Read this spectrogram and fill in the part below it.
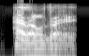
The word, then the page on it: heraldry: British English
